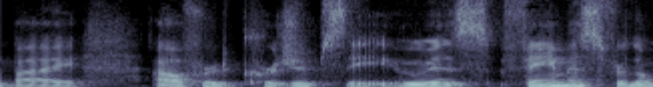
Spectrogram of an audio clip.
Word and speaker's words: Korzybski: Well, first of all, his last name is pronounced Korzybski, Alfred Korzybski.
